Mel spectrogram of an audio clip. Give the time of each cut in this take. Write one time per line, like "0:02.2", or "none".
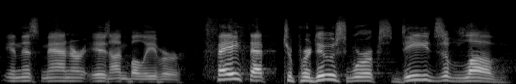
0:01.1
0:01.9
0:02.8
0:03.5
